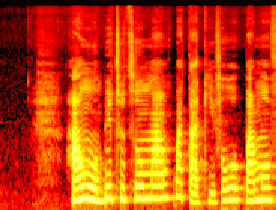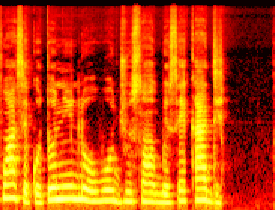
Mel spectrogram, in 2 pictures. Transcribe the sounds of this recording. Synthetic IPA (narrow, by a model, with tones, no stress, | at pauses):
a˨w̃ɔ̃˧o˨bi˨˦tũ˦˧tũ˦mãː˦˧n̩˦k͡pa˦˨ta˨ki˨˦fo˧˦wo˦k͡pa˨˦mɔ̃˦fũ˦a˦˨se˨ko˨to˨˦nĩ˦lo˦o˧wo˦d͡ʒu˧˦sɔ̃˧ɡ͡be˨se˧ka˦di˨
